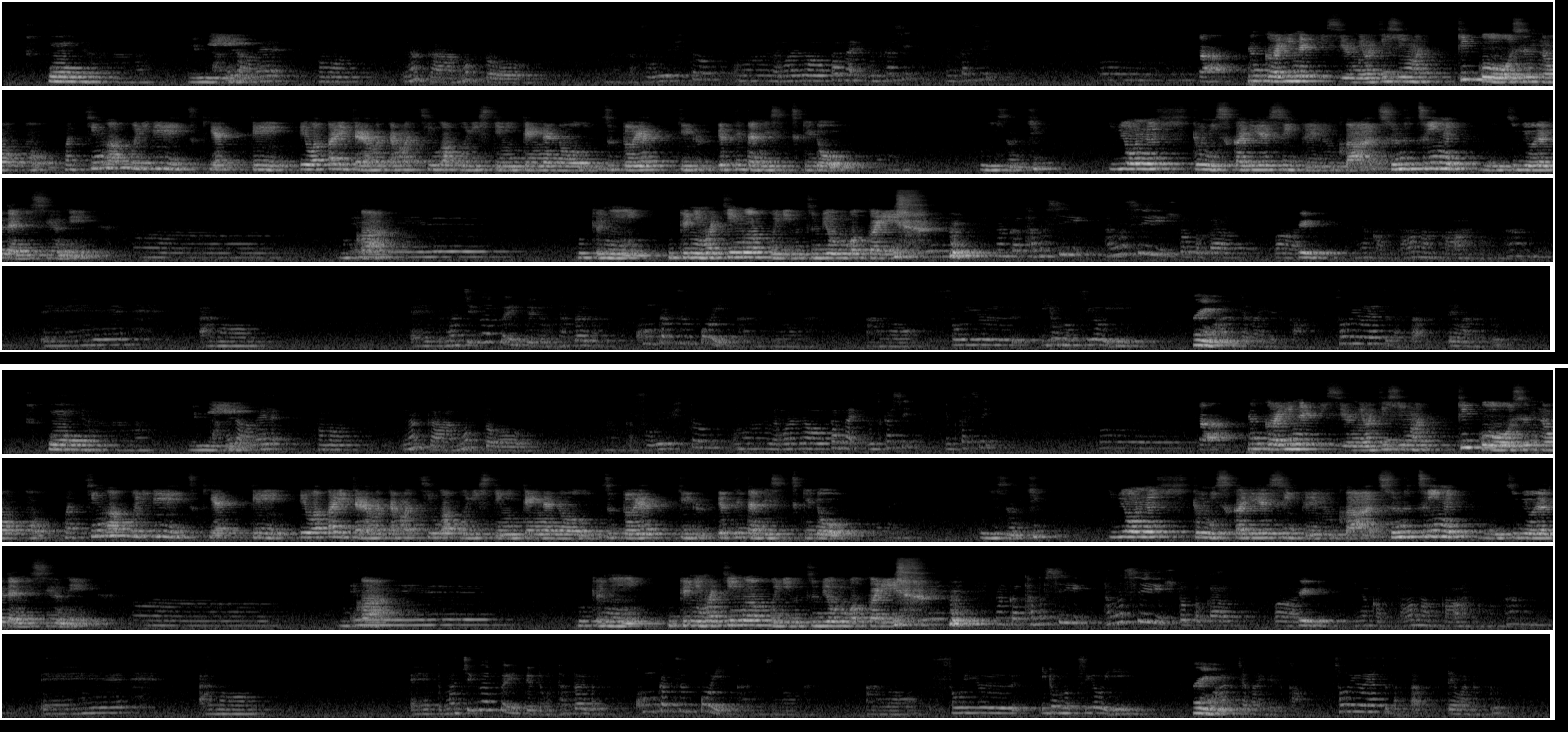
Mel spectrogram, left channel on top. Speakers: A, on the right; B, in the centre.
A: きついなー。
B: うん。ね
A: ダメダメ。その、なんか、もっと、なんか、そういう人、うん、まあ、わかんない。難しい。難しい。うーん。
B: かなんかありないですよね。
A: うん。
B: 私、ま、結構、その、マッチングアプリで付き合って、
A: うん
B: で、別れたらまたマッチングアプリしてみたいなのをずっとやってる、やってたんですけど、
A: はい。
B: です。
A: うん。
B: きうつ病の人に好かれやすいというか、その次の人もうつ病だったんですよね。
A: あ
B: なんか、
A: あ、ええ
B: 本当に、本当にマッチングアプリうつ病ばっかり。<laughs>
A: ええなんか楽しい、楽しい人とかはい、
B: はい。
A: いなかったなんかあの、ええあの、えっと、マッチングアプリって言っても、例えば、婚活っぽい感じの、あの、そういう色の強い
B: はい。
A: のもあるじゃないですか。そういうやつだったではなく、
